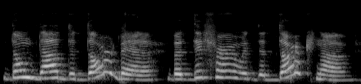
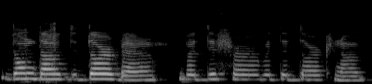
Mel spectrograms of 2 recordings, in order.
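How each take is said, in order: First: It sounds surprised, with lively intonation. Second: It sounds sad, with almost flat intonation.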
